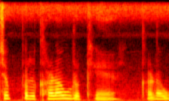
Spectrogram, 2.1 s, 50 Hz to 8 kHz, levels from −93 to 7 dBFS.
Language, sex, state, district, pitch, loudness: Hindi, female, Maharashtra, Gondia, 240 Hz, -17 LUFS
